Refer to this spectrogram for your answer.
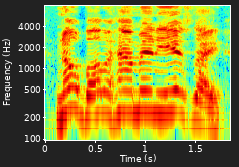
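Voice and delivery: high hollered question; mock scream. Forrest yelling back at the dummy, high mock scream. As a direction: holler it up high over the motor. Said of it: "And I screamed".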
